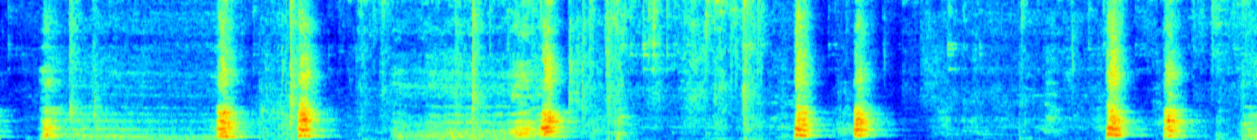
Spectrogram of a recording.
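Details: Rottweiler puppy reacting to a trolley bag, barking in loud pairs and single barks every second or two, separated by quieter, rough, growl-like sounds.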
